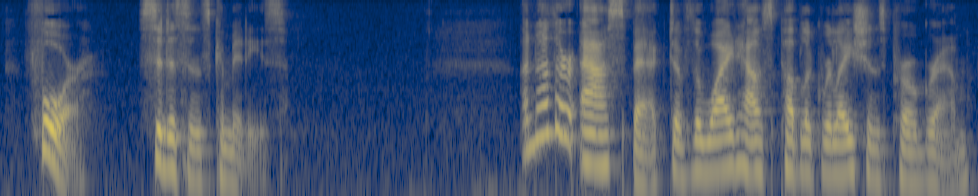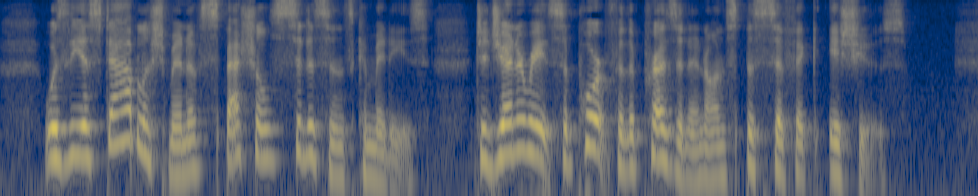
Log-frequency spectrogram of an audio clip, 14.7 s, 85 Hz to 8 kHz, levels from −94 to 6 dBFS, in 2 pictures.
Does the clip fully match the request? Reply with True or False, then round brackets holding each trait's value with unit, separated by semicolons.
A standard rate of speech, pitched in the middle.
False (115 wpm; 165 Hz)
